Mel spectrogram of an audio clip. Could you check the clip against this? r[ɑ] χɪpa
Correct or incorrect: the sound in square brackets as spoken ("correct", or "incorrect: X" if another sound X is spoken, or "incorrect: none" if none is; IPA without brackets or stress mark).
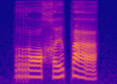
incorrect: ɔ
